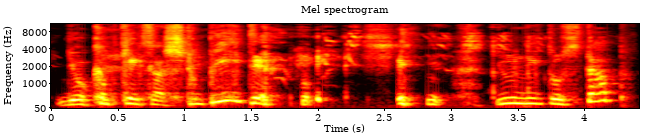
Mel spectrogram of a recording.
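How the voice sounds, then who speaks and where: A man's voice: high voice, very animated, drawn-out words, darkish tone, a little hiss or hum. A man co-hosting a food podcast, joking and bantering playfully in casual chat. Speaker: podcast co-host.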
